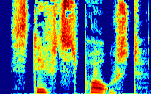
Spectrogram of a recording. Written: STIFTSPROVSTEN

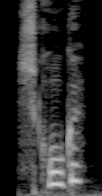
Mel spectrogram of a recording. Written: skruk

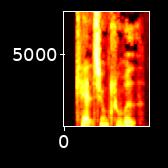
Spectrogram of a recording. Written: calciumklorid

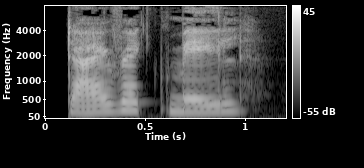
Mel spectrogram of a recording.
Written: mail

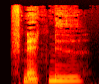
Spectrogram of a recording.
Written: fnatmide

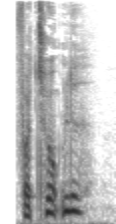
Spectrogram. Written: fortumlet

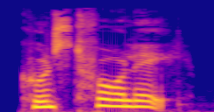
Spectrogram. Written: kunstforlag

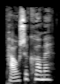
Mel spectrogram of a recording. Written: pausekomma

